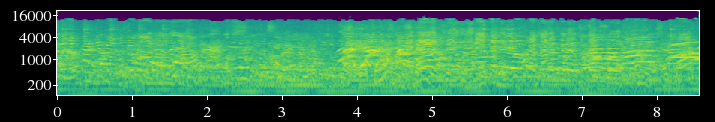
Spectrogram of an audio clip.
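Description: Many young voices talking over one another in loud, unbroken chatter, with no single speaker standing out.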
